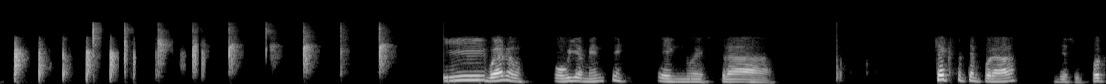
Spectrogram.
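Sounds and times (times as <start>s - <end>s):
applause: 0.0s - 3.2s
speech: 4.4s - 7.8s, 9.4s - 11.0s.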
